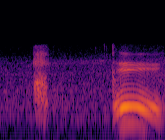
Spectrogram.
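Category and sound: human body sound, man clearing his throat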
